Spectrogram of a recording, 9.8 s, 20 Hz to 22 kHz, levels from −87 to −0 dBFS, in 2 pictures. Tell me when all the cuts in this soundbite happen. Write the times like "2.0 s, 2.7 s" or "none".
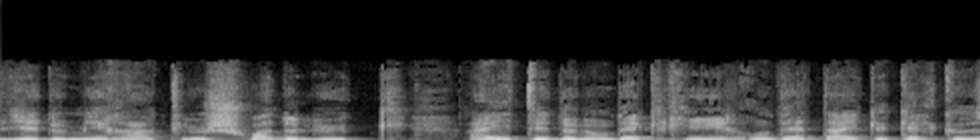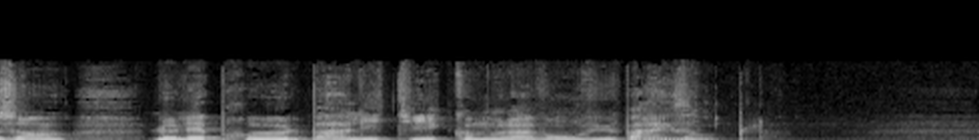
none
